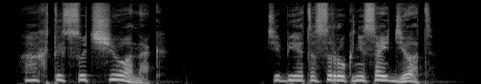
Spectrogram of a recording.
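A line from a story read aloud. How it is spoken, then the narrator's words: Vengeful hiss. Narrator (Russian): Прошипел Валентин, твердо решив отомстить обидчику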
